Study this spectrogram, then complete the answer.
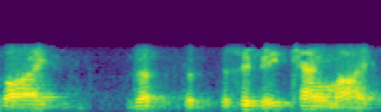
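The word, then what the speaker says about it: Chiang Mai: So the cabin followed by the the the city Changai. So that's spelled C H I A N G Chang and my is M AI.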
